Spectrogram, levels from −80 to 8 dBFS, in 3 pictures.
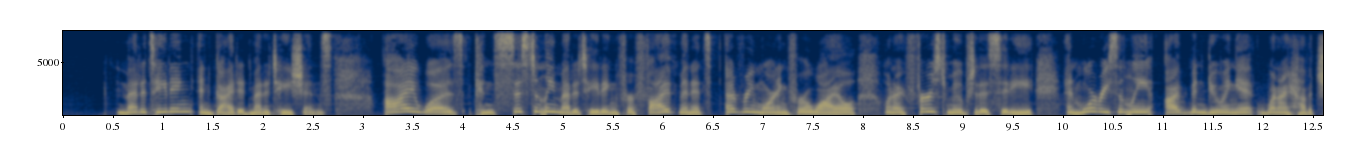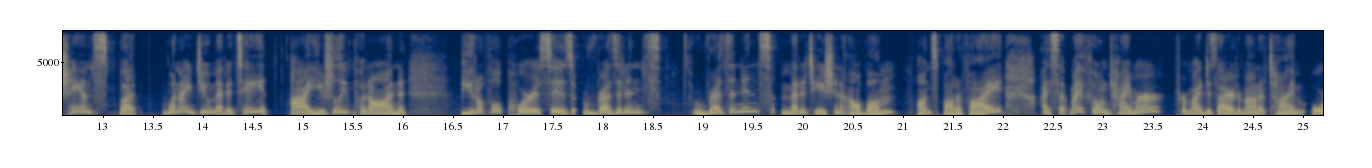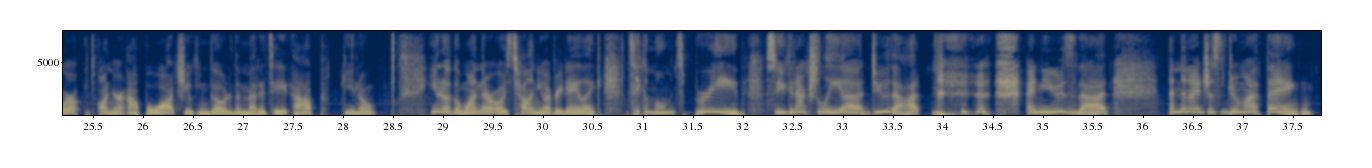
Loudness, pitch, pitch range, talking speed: -18 LUFS, 250 Hz, 230-295 Hz, 175 wpm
